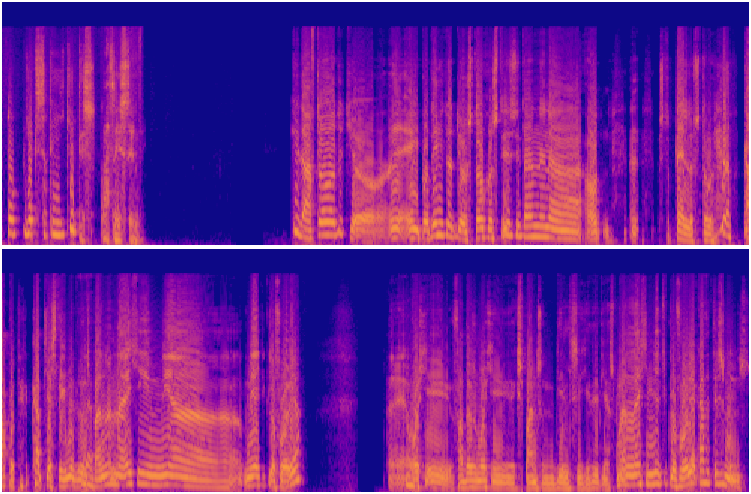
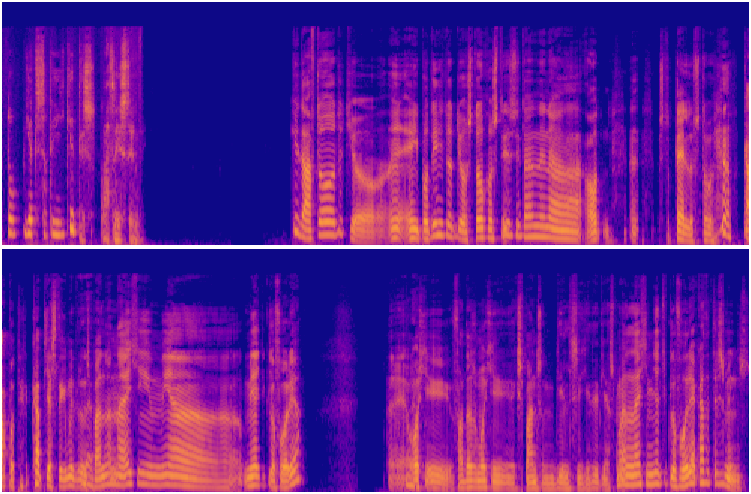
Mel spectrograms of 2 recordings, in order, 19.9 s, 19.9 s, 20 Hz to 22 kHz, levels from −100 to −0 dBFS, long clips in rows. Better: second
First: distortion; heavy; 14% of the sound clipped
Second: none

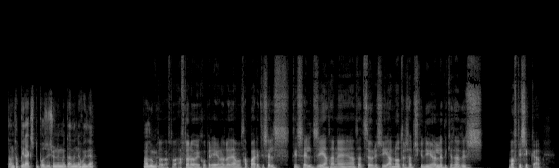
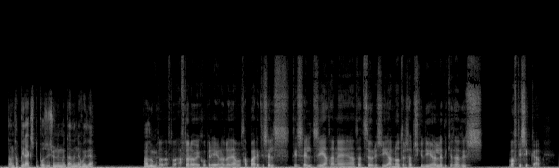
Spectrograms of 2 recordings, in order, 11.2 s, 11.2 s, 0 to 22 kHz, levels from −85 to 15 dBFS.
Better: first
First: none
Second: low rumble; faint; throughout; 20 dB below the speech

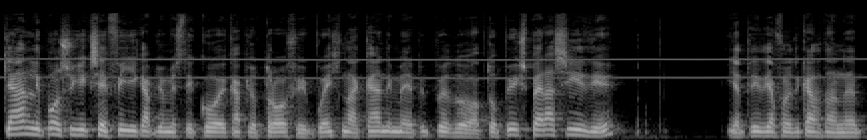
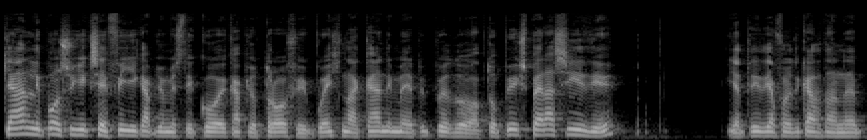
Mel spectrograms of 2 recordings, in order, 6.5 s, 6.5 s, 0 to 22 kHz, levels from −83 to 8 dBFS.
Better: second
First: high-pitched whine; noticeable; throughout; 4 kHz, 15 dB below the speech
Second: none

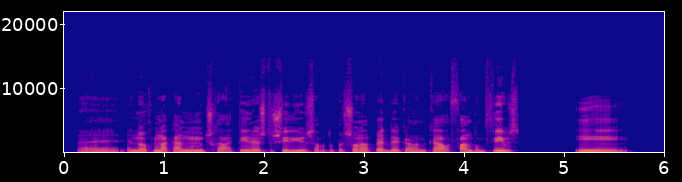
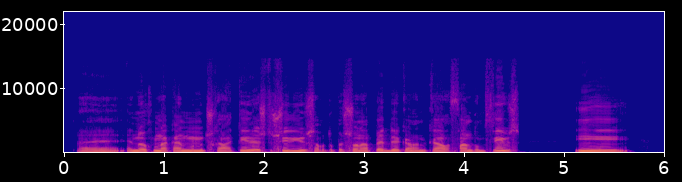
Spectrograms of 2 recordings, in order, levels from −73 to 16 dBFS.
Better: first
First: none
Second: distortion; slight; 9 dB below the speech

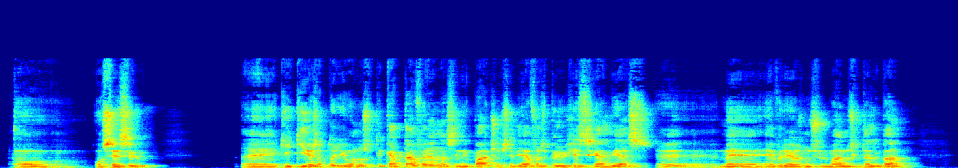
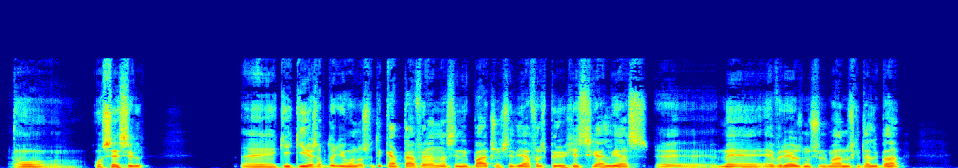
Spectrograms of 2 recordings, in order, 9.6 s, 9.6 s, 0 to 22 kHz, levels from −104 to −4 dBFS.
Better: second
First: room echo; very slight; dies away in 0.4 s // off-mic speech; somewhat distant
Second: none

